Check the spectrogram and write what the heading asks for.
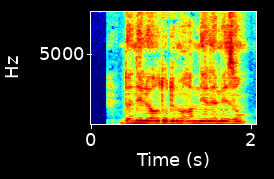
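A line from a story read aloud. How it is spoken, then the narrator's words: Breathless doctor exclaiming. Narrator (French): s'écria le docteur hors d'haleine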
